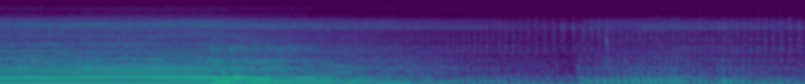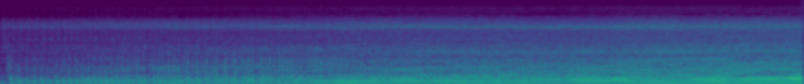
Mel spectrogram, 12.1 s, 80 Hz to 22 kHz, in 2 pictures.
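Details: 1985 Honda ATC 110, after the right fuel and idle adjustment: idle sags and stumbles, then revs climb by themselves and hang high. The idle adjustment does nothing.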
